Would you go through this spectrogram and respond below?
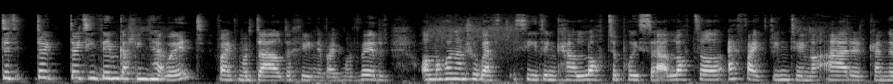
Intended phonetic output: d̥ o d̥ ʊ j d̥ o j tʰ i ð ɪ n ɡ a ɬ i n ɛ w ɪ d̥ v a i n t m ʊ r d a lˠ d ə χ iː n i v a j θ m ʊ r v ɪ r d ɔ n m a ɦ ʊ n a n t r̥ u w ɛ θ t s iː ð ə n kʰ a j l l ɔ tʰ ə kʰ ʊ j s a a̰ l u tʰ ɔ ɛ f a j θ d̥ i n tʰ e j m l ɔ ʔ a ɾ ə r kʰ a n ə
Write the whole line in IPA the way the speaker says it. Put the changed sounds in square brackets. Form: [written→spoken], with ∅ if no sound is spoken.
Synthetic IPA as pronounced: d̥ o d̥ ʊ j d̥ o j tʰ i ð ɪ [n→m] ɡ a ɬ i n ɛ w ɪ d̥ v a [i→j] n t m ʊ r d a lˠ d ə χ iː n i v a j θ m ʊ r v ɪ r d ɔ n m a ɦ ʊ n a n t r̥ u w ɛ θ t s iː ð ə n kʰ a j l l ɔ tʰ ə [kʰ→pʰ] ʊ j s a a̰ l [u→ɔ] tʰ ɔ ɛ f a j θ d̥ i n tʰ e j m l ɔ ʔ a ɾ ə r kʰ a n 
